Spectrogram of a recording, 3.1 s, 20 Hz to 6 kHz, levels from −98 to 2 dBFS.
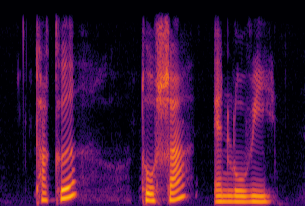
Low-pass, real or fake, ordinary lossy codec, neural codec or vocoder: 5.4 kHz; real; none; none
